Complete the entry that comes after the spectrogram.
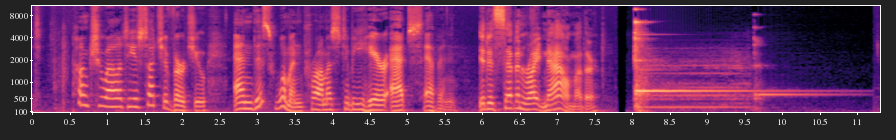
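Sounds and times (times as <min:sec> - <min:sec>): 
speech: 0:00.6 - 0:07.7
doorbell ringing two-note ding-dong: 0:08.0 - 0:11.1.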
